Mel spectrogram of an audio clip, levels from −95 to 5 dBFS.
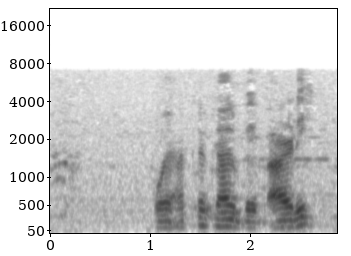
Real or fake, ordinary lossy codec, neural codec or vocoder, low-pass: real; AAC, 64 kbps; none; 7.2 kHz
